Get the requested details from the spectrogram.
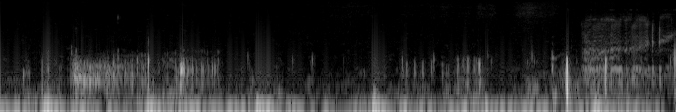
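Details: Hunger stomach growling recorded for ASMR: low gurgling, bubbling rumbles coming and going over several seconds as gas and fluid move through the gut (borborygmi).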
